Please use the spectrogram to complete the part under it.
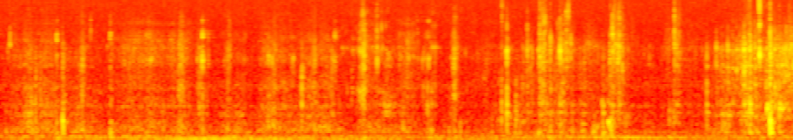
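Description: A man slurps a drink through a straw.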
